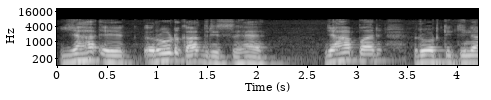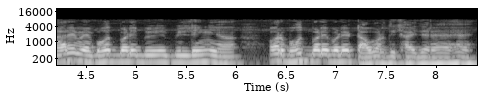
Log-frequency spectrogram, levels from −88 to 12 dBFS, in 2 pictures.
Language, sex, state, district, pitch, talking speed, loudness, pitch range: Hindi, male, Jharkhand, Palamu, 145 Hz, 185 wpm, -13 LUFS, 125-155 Hz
